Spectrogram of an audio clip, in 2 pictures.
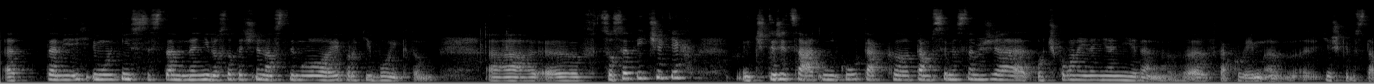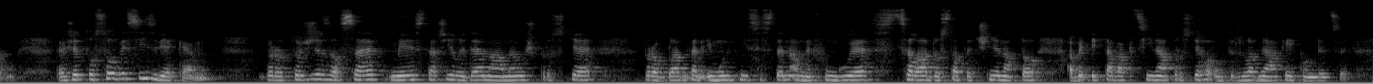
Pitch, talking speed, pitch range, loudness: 205 Hz, 135 wpm, 190-225 Hz, -32 LUFS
